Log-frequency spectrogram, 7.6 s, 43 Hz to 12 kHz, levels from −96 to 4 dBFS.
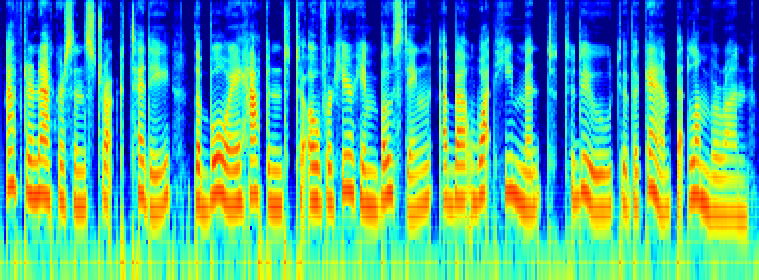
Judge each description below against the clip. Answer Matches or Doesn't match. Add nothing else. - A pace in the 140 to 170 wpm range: Doesn't match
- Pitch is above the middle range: Matches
